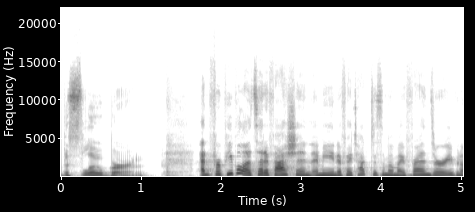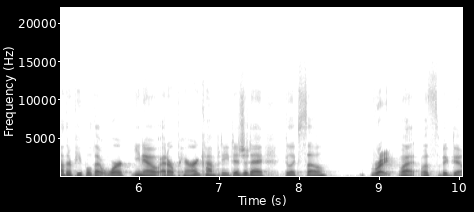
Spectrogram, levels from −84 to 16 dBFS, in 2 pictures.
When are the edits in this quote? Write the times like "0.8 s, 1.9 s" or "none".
1.3 s

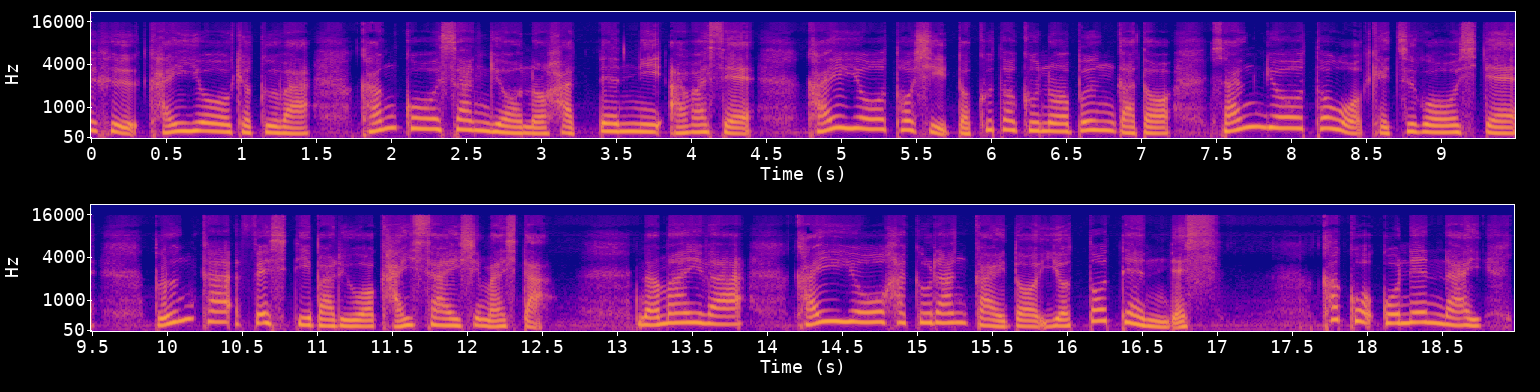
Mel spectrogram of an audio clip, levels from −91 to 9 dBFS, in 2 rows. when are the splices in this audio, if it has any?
none

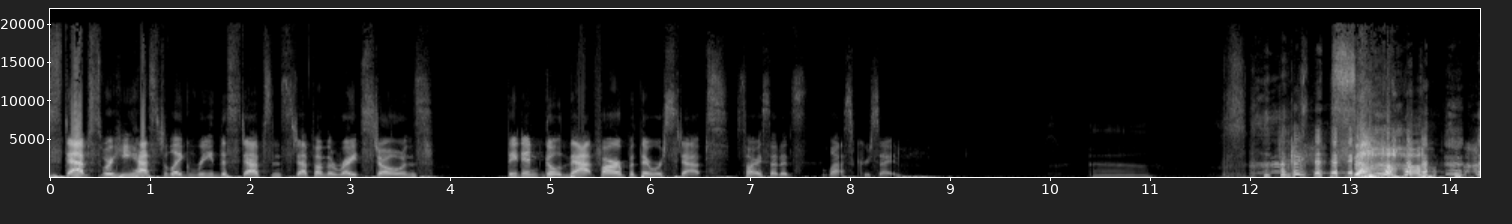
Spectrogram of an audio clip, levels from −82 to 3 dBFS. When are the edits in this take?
none

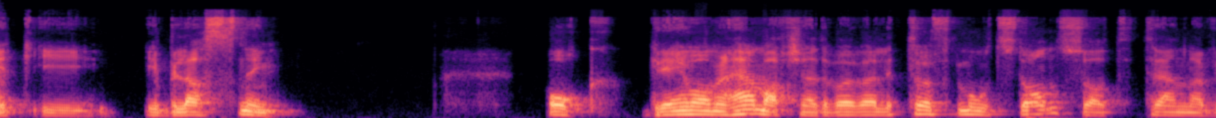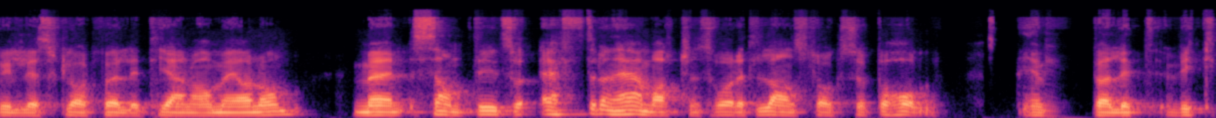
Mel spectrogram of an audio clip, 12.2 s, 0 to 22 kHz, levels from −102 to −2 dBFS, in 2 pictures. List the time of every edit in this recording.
7.7 s, 11.0 s

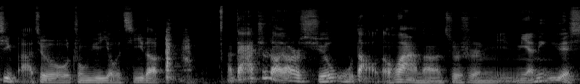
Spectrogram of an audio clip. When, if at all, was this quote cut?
2.2 s

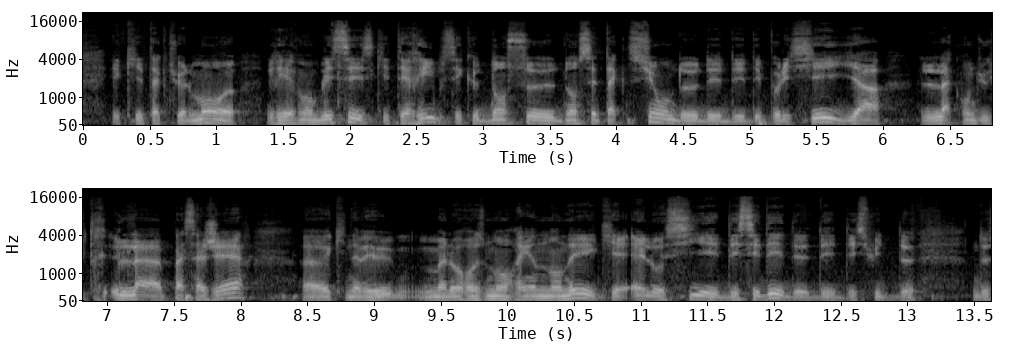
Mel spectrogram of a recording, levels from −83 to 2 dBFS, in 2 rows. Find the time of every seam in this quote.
none

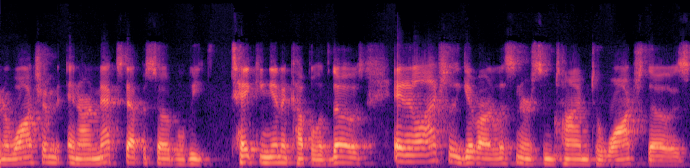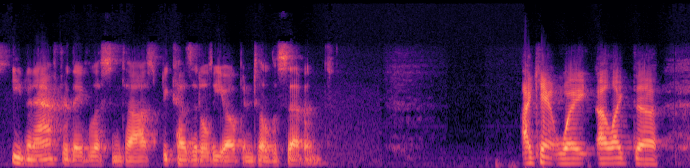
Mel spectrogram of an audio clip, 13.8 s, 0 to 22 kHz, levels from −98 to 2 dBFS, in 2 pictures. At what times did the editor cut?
9.0 s

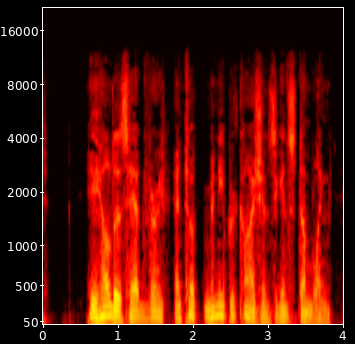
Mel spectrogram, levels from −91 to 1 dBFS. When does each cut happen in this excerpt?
1.6 s

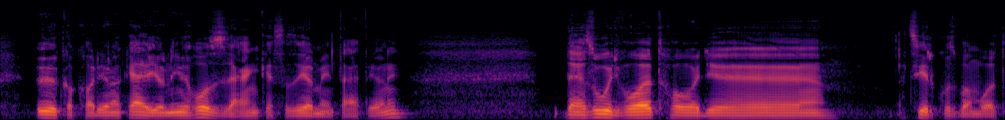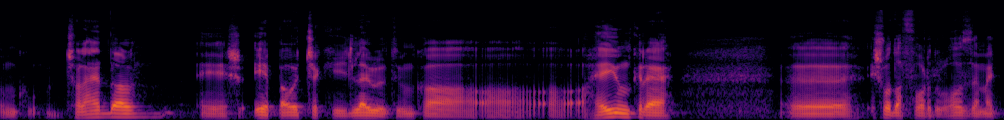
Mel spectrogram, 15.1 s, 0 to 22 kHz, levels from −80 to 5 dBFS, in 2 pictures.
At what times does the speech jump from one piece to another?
none

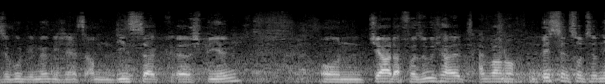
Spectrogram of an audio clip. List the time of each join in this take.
none

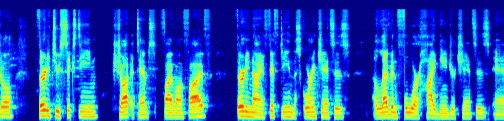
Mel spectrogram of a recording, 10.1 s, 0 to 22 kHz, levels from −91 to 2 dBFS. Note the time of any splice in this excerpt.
none

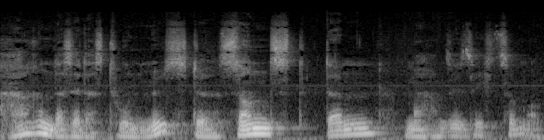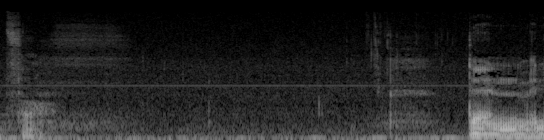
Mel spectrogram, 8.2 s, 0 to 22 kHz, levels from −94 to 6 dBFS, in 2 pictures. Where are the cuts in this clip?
2.4 s

